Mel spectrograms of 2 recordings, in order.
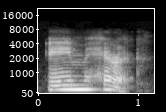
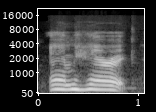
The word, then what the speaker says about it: Amharic: How is it pronounced? There's apparently 32 million speakers. Um, Amharic is apparently how it's supposed to be pronounced. Amharic.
